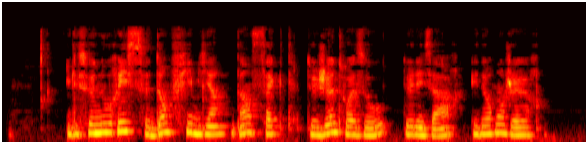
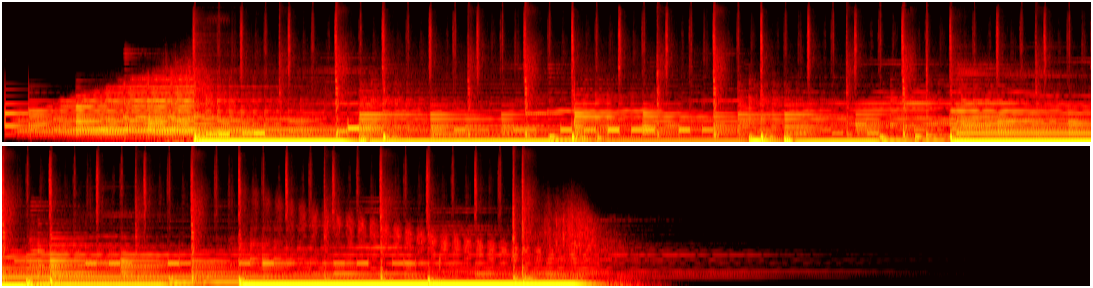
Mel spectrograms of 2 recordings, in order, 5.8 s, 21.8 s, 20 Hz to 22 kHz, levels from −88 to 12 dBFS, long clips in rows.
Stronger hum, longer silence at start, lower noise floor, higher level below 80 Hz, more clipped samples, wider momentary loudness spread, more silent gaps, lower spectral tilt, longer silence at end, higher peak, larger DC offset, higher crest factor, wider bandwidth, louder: neither; first, 0.65 s vs 0 s; second, -49 dBFS vs under -90 dBFS; second, -60 dBFS vs -20 dBFS; neither; about the same, 11 LU vs 11 LU; neither; second, -6 dB/octave vs -8 dB/octave; second, 0.45 s vs 4.75 s; second, -10 dBFS vs -6 dBFS; neither; about the same, 16 dB vs 14 dB; about the same, 11.5 kHz vs 12 kHz; second, -25 LUFS vs -22 LUFS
